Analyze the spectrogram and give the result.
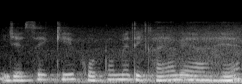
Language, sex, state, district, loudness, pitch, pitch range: Hindi, female, Chhattisgarh, Raipur, -15 LUFS, 205 Hz, 190-220 Hz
